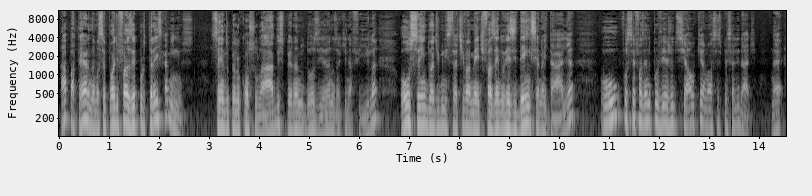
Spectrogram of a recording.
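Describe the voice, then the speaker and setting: A middle-aged Brazilian man answering interview questions at length, patiently laying out a process point by point. His voice is mellow and soft-edged, with a slightly husky grain, and he keeps checking in with short tag questions. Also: medium pitch, moderate pace. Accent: Brazilian Portuguese. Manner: steady explaining, frequent tag questions. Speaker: interview guest, citizenship consultancy CEO.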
